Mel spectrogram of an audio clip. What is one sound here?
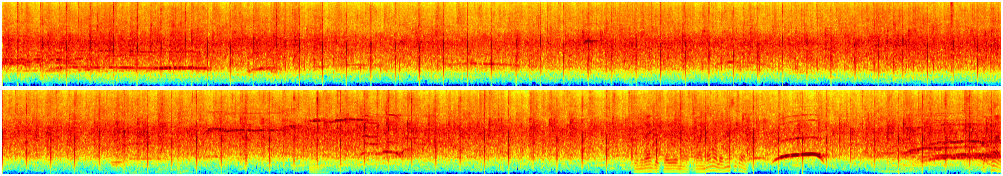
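A large theatre audience applauds.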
